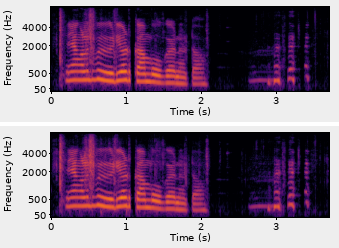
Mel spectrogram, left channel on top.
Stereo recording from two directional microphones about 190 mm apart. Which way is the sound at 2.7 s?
5° left (ahead or behind).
